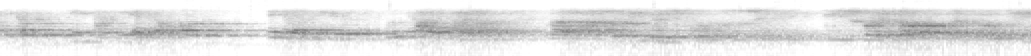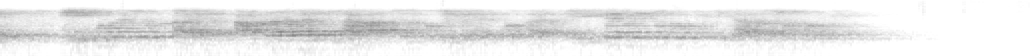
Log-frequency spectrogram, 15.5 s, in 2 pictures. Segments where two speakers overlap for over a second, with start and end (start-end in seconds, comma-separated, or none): none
